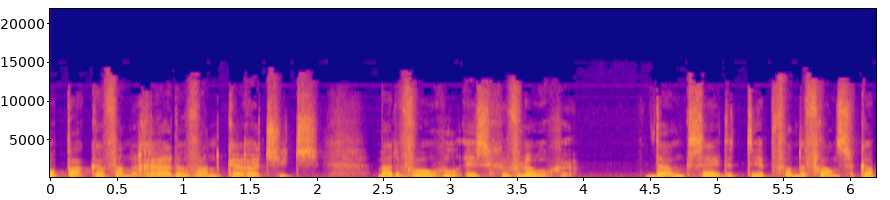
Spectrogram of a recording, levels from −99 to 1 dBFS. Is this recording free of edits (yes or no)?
yes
